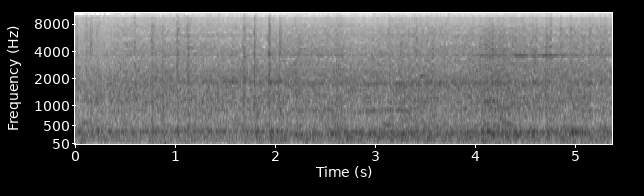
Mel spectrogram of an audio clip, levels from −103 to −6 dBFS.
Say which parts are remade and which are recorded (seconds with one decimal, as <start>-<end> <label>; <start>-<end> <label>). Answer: 0.0-2.1 recorded; 2.1-2.7 remade; 2.7-5.4 recorded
